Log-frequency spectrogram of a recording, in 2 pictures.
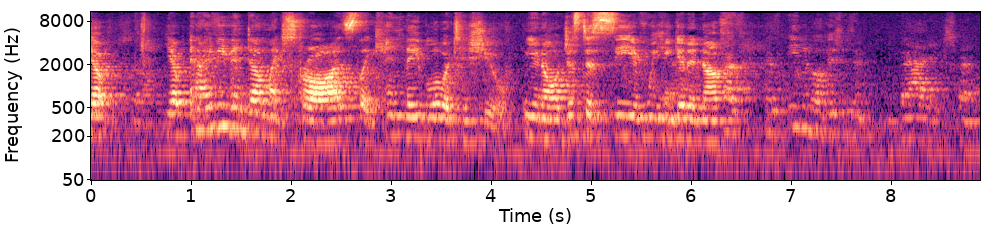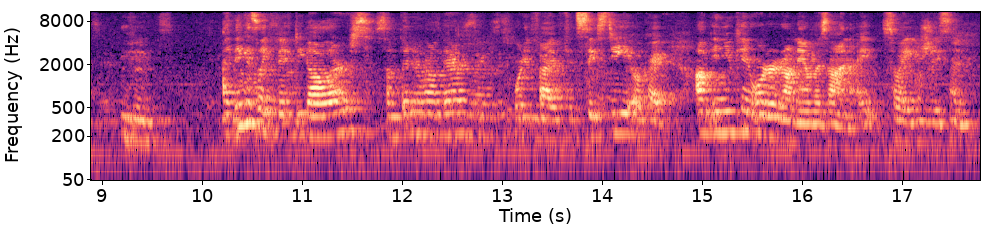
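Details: Adult woman speaking; typical speech.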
